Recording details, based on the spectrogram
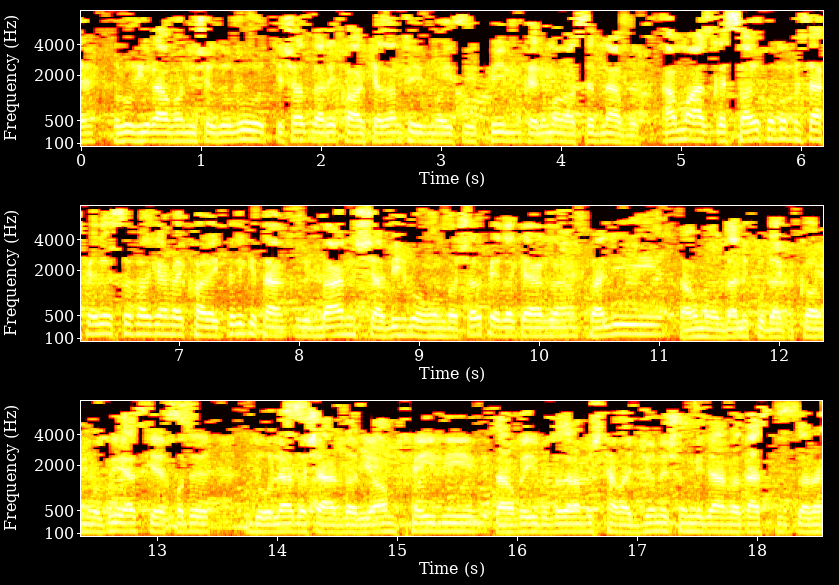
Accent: Abadan, Khuzestan, Iran; من آبادان انتخاب کردم به خاطر اینکه خب طبیعتاً شهر خودم بود و اونجا بزرگ شدم، زیست اونجا رو میشناختم، طبیعتاً به لهجهش تسلط بیشتری داشتم

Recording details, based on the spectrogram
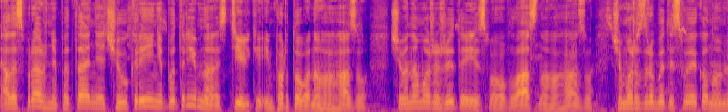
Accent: Czechia; Ukrainian is a second language

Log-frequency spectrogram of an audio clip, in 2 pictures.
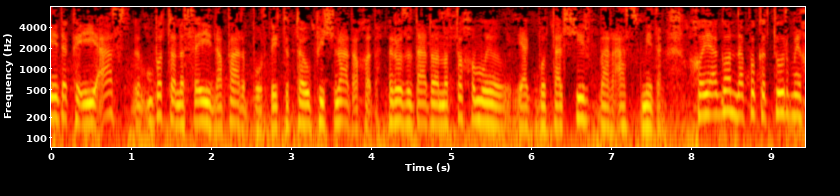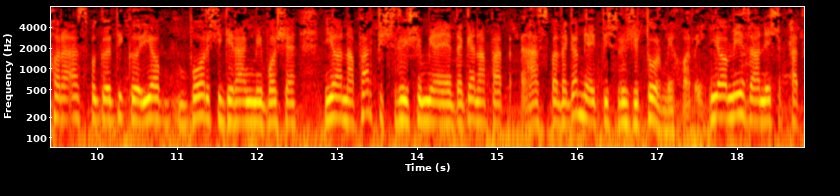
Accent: Herat, Afghanistan; ما از هرات هستیم،

